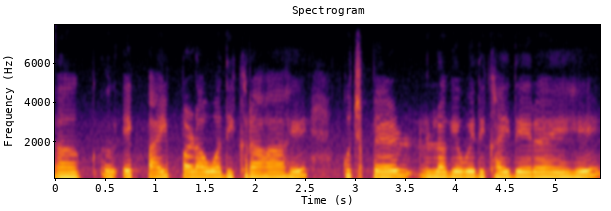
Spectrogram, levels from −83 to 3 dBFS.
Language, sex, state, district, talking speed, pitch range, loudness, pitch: Hindi, female, Uttarakhand, Uttarkashi, 185 wpm, 225-250 Hz, -12 LUFS, 235 Hz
